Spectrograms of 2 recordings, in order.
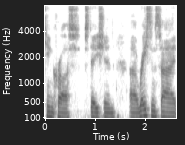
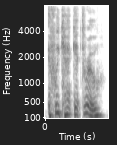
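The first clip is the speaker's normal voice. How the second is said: lightly voiced worried boys; 7 semitones higher than usual. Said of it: "the boys realize".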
